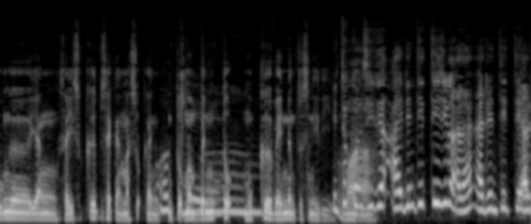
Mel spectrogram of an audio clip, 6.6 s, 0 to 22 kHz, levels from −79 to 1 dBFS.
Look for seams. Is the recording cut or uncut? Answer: uncut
